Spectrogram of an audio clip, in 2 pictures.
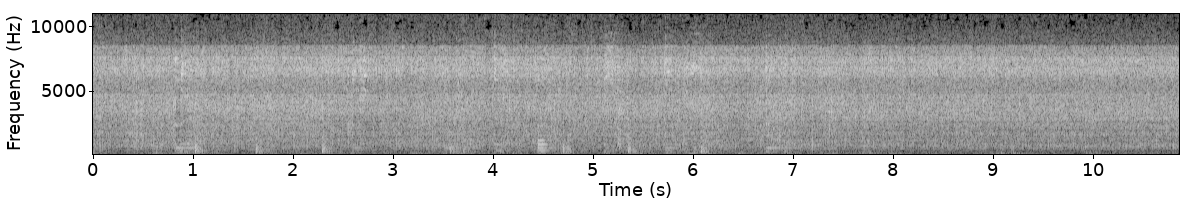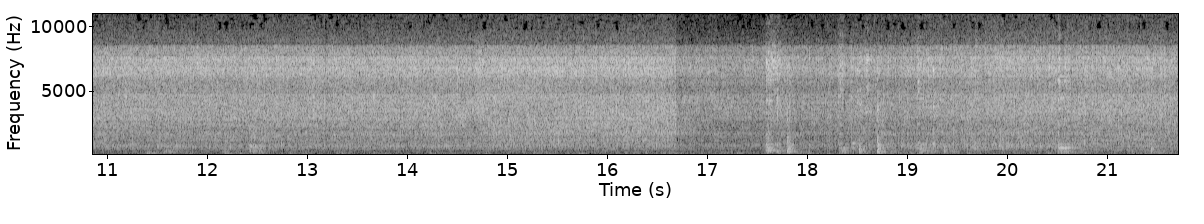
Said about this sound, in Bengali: কাঁকরোল আলু পেঁয়াজ ভাজা সব সময় না একটু নাড়তে হয়, নয়তো এই পেঁয়াজগুলো নিচে লেগে যায়।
